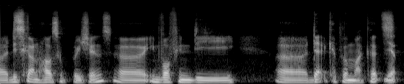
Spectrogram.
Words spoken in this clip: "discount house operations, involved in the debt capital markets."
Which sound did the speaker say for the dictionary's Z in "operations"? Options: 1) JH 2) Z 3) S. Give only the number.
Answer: 3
